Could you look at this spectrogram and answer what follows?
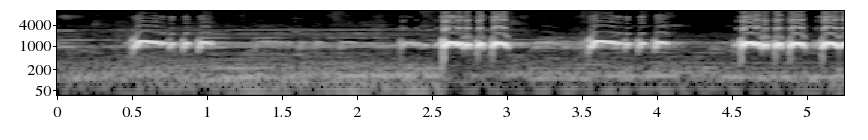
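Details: Two caged local zebra doves in Kuningan, West Java, Indonesia, a big voice and a crystal voice, sing loudly after being hoisted up a pole: four rolling coo phrases, each opening with a rising note and breaking into quick bubbling beats.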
